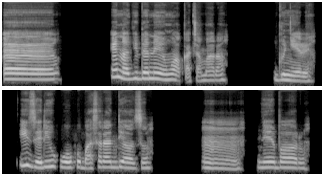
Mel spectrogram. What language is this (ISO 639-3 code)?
ibo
